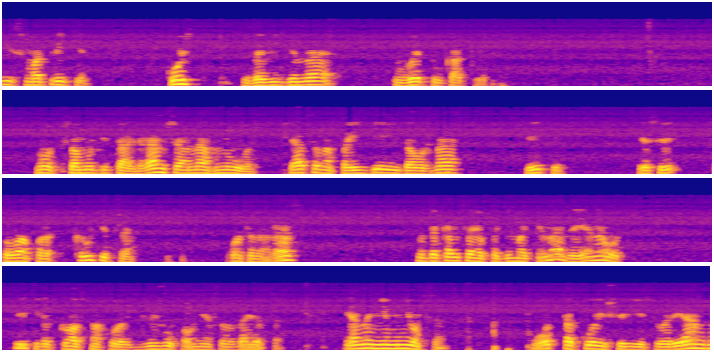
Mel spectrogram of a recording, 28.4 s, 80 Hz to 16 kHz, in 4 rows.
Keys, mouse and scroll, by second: 0.8-2.2 middle drag, 2.8 middle click, 11.3 r, 16.0 g, 24.3 click, 26.2 ctrl+z, 28.2 shift+middle click.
